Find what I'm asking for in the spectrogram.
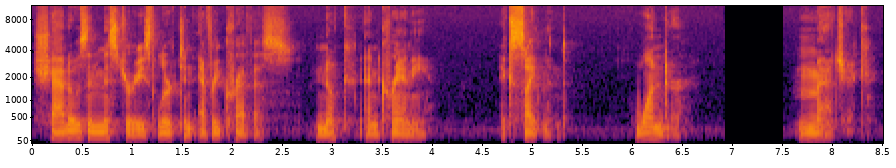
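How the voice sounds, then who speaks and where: A man narrating an audiobook story in a measured, atmospheric way. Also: deep voice, steady tone.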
